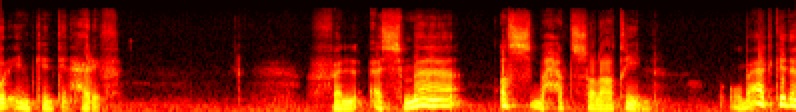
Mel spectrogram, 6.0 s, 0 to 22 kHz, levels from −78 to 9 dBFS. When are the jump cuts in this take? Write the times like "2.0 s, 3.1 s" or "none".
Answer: none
